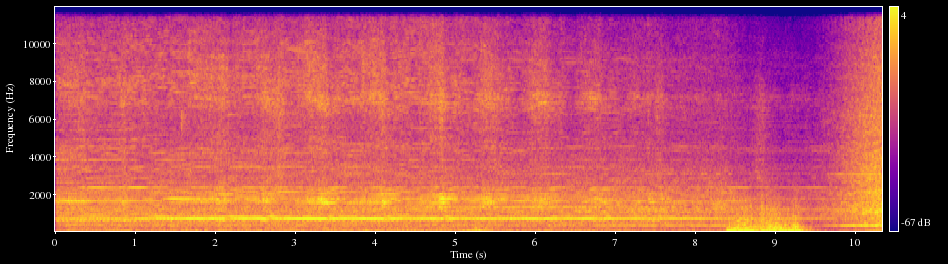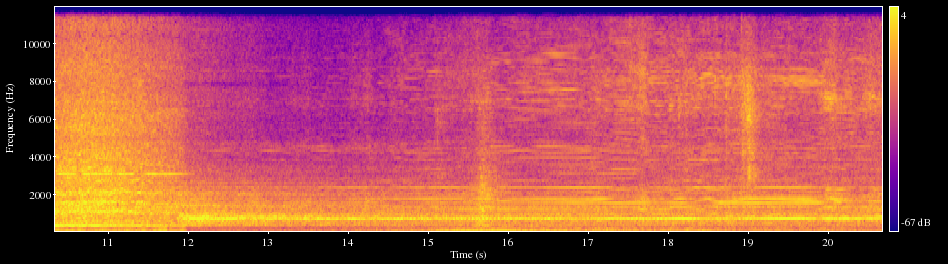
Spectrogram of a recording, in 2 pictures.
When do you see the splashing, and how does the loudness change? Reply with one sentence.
The splashing can't be heard in this clip.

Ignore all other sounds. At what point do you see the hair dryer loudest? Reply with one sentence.
The loudest moment of the hair dryer is at 11 seconds.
